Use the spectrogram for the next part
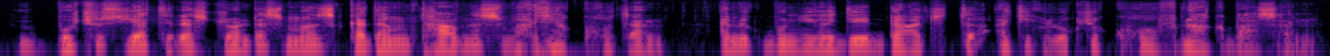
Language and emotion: Kashmiri, fearful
